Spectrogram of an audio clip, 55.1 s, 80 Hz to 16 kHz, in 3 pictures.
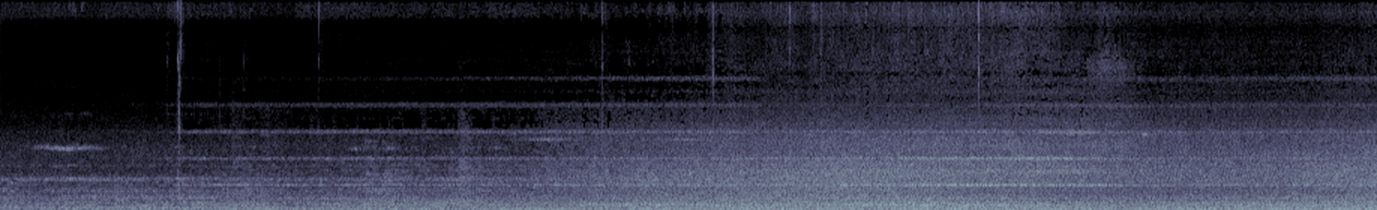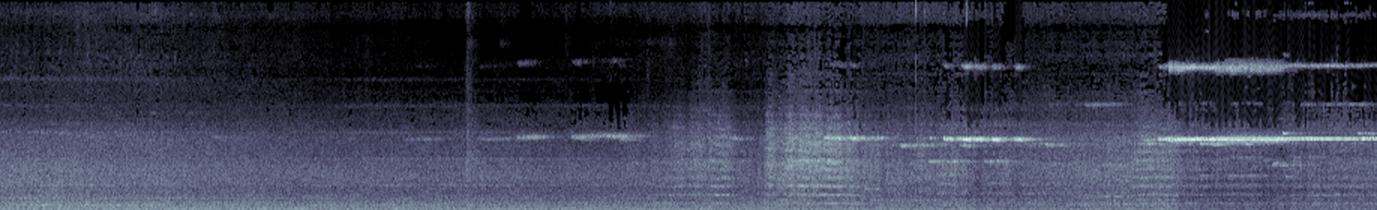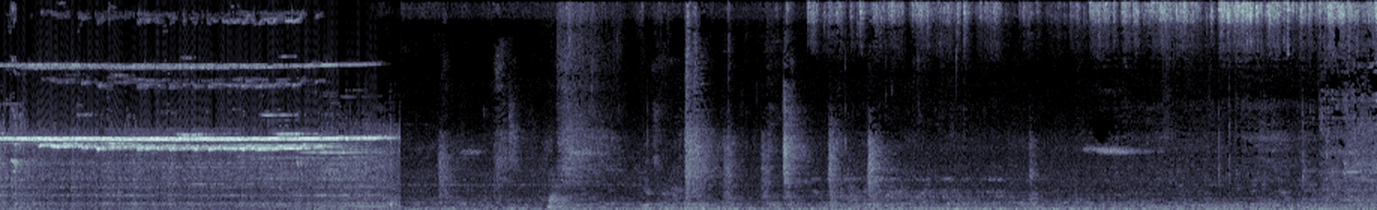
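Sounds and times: train wheels rumbling on rails: 0:00.0 - 0:55.0
high-pitched wheel squeals: 0:25.2 - 0:32.5, 0:33.5 - 0:42.1, 0:51.1 - 0:52.5.

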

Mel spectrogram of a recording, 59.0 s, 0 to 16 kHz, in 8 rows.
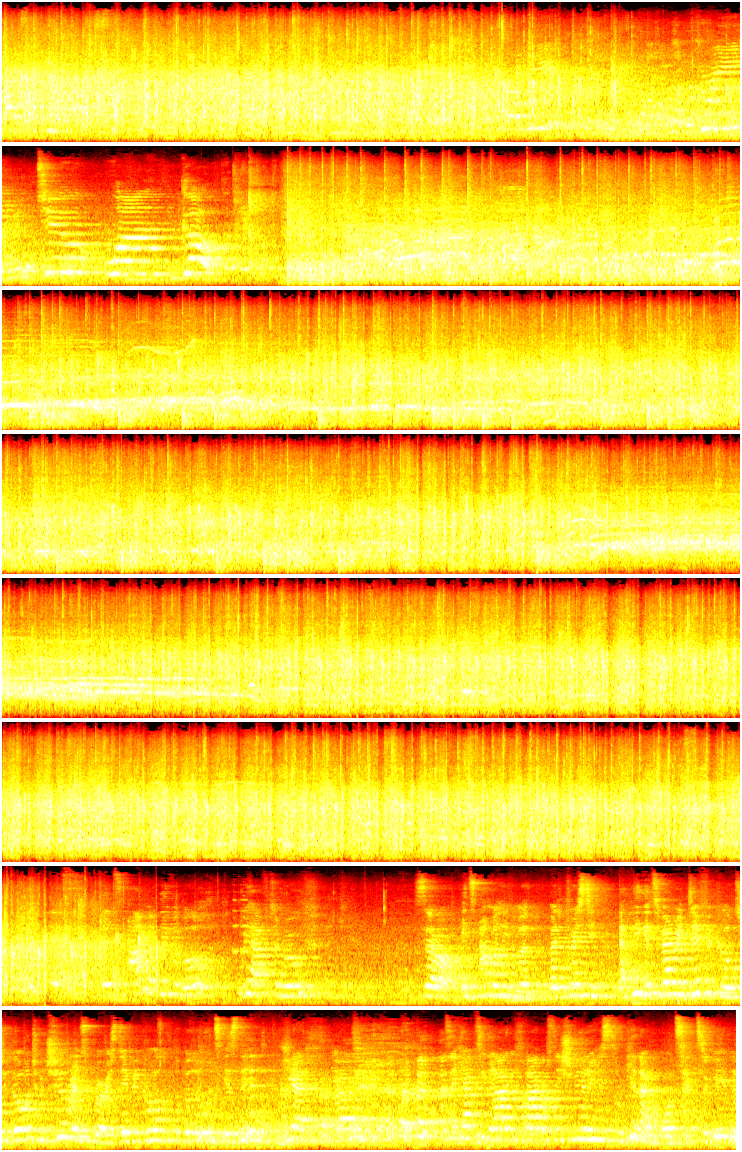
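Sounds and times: audience applauding: 0:00.0 - 0:06.9, 0:10.2 - 0:45.9
cheering voices: 0:00.0 - 0:07.7, 0:10.2 - 0:47.0.

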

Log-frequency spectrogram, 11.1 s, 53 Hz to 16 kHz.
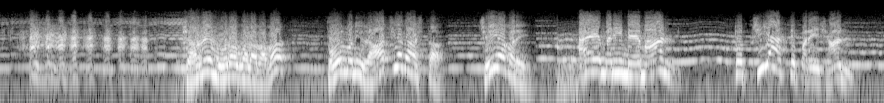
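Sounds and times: man laughing: 0:00.0 - 0:02.3
background music: 0:00.0 - 0:11.0.

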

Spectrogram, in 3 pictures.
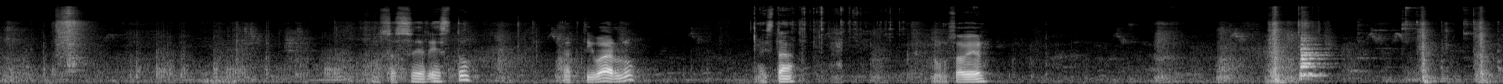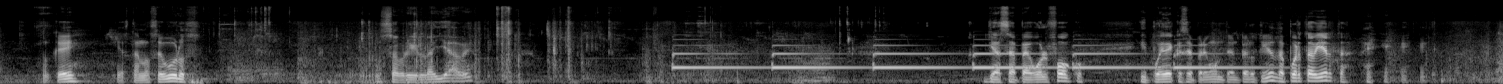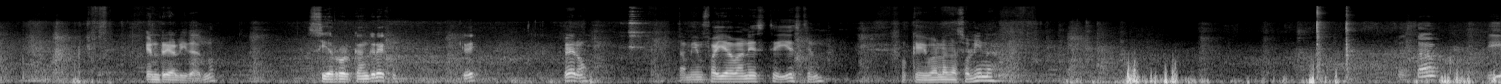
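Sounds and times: ignition key clicks and rattles: 0:19.2 - 0:28.2
dashboard warning chime: 0:21.8 - 0:28.4.

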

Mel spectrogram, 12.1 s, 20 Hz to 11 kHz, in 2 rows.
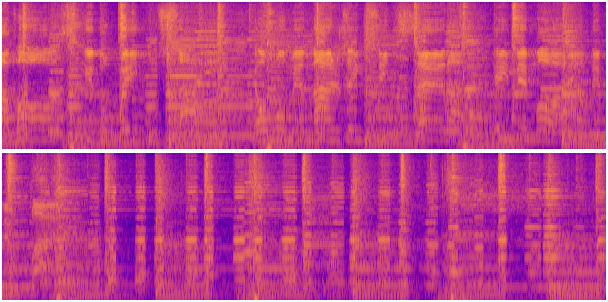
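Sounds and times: accordion melody: 0:00.0 - 0:12.0
strummed acoustic guitars: 0:00.0 - 0:12.0.

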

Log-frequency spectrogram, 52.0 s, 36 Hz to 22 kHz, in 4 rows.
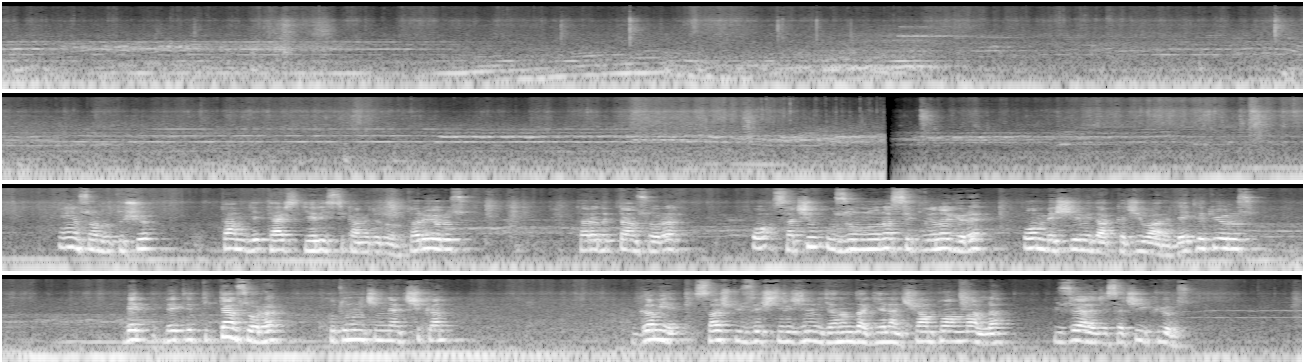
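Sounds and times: brush brushing and patting hair: 0:00.0 - 0:47.2
faint background music: 0:00.0 - 0:52.0.

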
